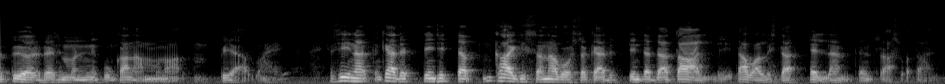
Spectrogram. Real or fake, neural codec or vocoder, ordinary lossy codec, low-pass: real; none; none; 19.8 kHz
